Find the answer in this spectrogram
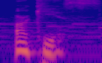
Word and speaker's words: Arceus: And yes, I checked the official pronunciation. It is in fact Arceus.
